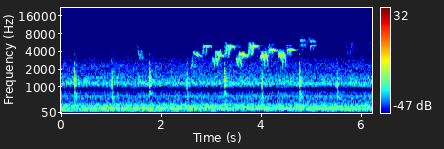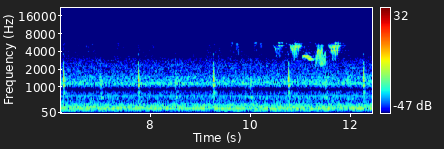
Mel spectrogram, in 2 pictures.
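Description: Faint background ambience: birds chirping in two short bursts of quick twittering, over a soft regular tick a little faster than once a second and a steady low hum.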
